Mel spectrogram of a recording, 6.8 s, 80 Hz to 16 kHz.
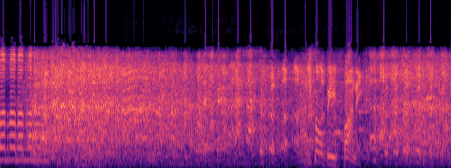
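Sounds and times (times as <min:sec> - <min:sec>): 
man's voice imitating a sputtering old car engine: 0:00.0 - 0:00.7
speech: 0:00.0 - 0:01.3, 0:04.0 - 0:06.7
laughter: 0:00.0 - 0:06.7.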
